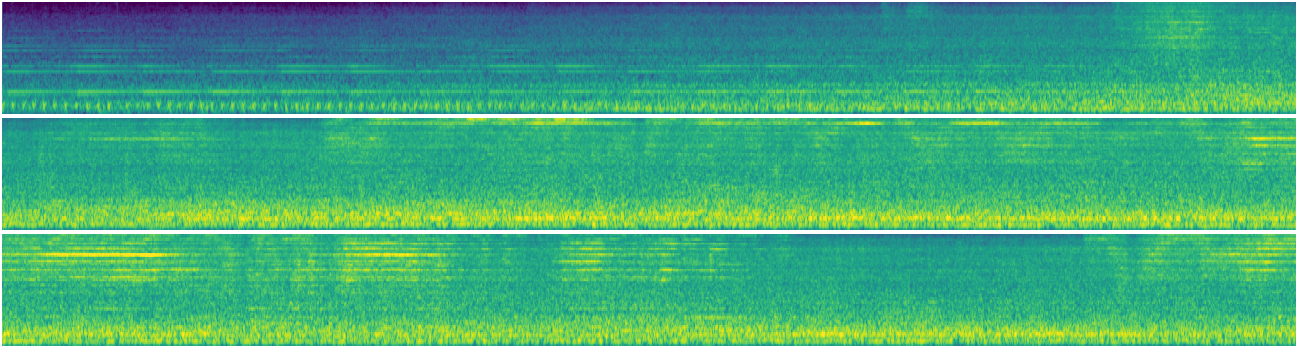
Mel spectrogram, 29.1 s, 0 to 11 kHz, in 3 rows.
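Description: Odakyu 3000 series electric train pulling out of the station and passing at low speed. Its running noise builds over the first ten seconds, then its wheels squeal high and thin on the track, loudest about two-thirds of the way through, with some clacking over the rails. At the start a level crossing warning bell rings in steady tones and fades out within about eight seconds.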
